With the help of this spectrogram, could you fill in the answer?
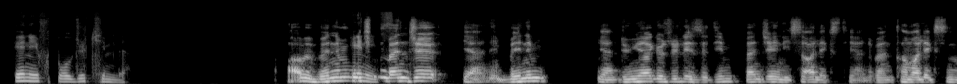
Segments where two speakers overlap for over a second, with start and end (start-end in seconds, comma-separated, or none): none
